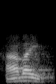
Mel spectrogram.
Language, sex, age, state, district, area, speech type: Urdu, male, 18-30, Uttar Pradesh, Balrampur, rural, conversation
